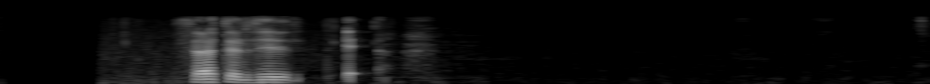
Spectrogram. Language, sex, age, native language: Icelandic, male, 60-69, Icelandic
